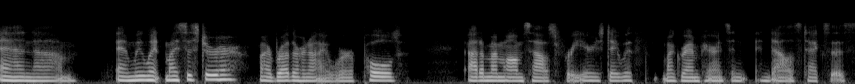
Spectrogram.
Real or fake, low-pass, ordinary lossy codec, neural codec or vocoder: fake; 7.2 kHz; Opus, 32 kbps; codec, 16 kHz, 0.7 kbps, FocalCodec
